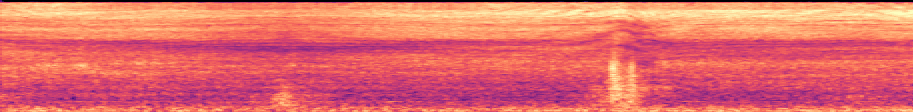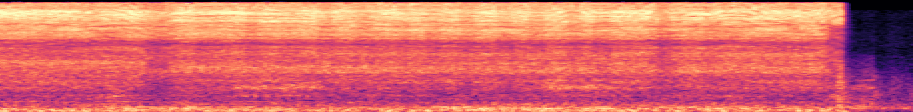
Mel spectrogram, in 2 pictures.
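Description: Aerosol spray of Wicked Opaque Black paint misting onto a helmet in light coats, a steady close hiss running nearly continuously with brief dips between passes, cutting off abruptly near the end.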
